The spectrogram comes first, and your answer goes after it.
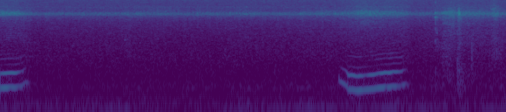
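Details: A domestic cat snoring indoors, giving two whistled, squeaky breath tones that swoop down then up, about three seconds apart, over a low room hum.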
